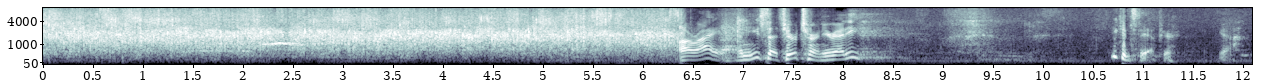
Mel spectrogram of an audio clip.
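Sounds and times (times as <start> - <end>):
audience applause: 0.0 - 6.6
speech: 6.4 - 8.4, 10.7 - 12.0.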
